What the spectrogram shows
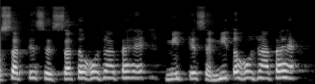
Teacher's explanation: ये जो यज्ञ का य है देखने वाली बात है कि अगर यह यज्ञ का य अंत में आता है ऐसे सिचुएशन में त को पूरा कर देते हैं या को साइलेंट कर देते हैं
